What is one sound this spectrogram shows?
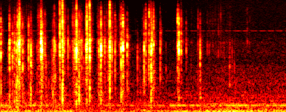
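A foil snack packet crinkles close to a microphone.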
